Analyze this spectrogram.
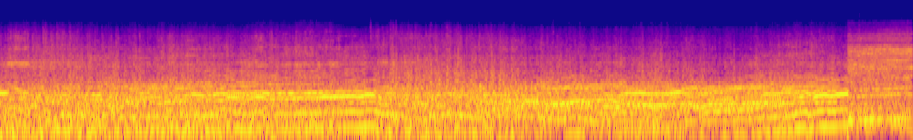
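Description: A racing buggy engine roars and revs up and down close by.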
